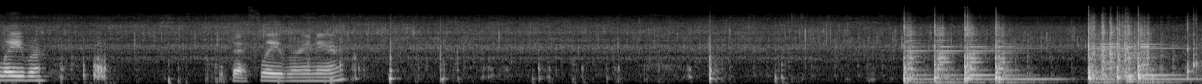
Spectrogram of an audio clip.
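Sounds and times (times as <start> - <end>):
food sizzling in a skillet: 0.0 - 12.0
ringing knocks: 9.0 - 10.2.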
